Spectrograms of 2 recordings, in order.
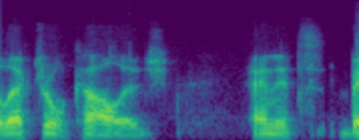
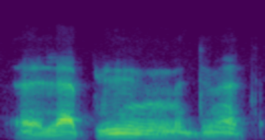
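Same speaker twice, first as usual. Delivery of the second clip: slow, hesitant German-accented French; 2 semitones lower, 6 dB quieter, slower than usual. Shown as a demonstration. Testing out an accent, hesitant German-accented French. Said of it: "do French with a German accent".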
